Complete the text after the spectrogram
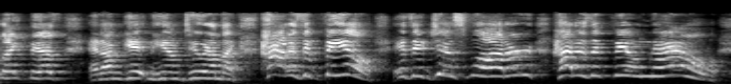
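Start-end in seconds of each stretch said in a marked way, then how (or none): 1.8-5.4 taunting. Retold or imitated. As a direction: gloat as you splash them. Taunting kids while splashing.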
